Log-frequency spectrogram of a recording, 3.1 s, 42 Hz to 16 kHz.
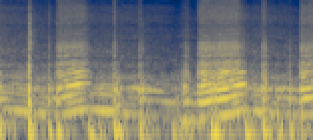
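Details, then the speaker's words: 2004 Mazda RX-8 rotary just started after long storage, new battery, makeshift intake, hot day, cold engine: repeated rev blips and sags as throttle eases, wants to die; won't idle, owner hopes warm-up helps. "It will not idle. It wants to die if I let it go slightly."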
